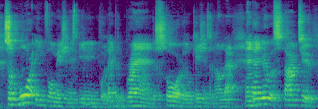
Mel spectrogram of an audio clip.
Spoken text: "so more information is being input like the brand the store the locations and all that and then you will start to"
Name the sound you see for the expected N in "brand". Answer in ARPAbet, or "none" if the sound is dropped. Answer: N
